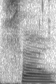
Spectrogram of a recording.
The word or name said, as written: sell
